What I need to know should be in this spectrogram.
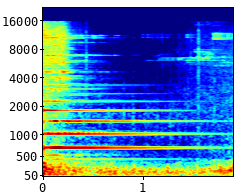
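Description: Flames crackle on a burning building.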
